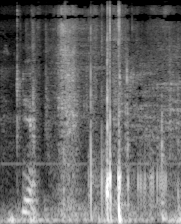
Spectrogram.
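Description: A brief hiss, then a few sharp clicks and knocks, the loudest two close together about a second and a half in: handling noise while working in the engine compartment to bleed the stalled engine, which is not running.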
